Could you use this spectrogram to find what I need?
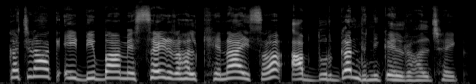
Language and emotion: Maithili, disgusted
